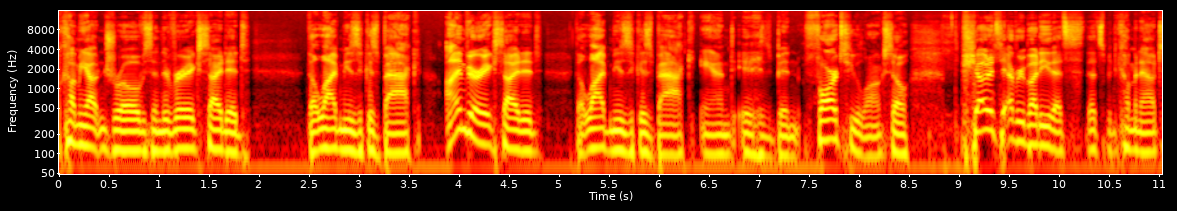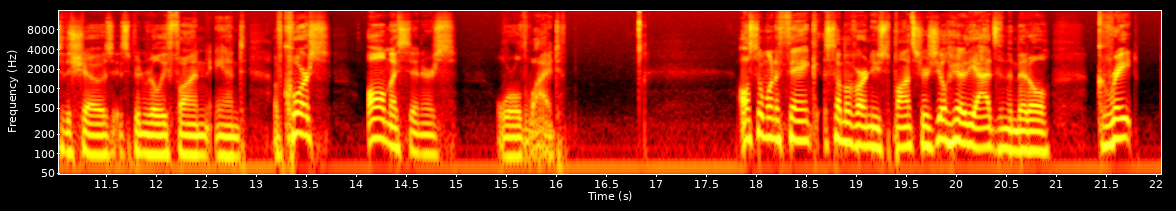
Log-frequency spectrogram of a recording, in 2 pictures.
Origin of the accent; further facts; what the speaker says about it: Toronto, Ontario, Canada; moved away as an adult; now in Windsor, Canada; I'm from Toronto area originally. I've lived in Windsor for 3 years.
